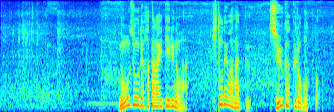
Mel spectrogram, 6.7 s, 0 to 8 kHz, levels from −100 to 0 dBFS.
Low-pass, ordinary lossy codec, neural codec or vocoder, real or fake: none; none; none; real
